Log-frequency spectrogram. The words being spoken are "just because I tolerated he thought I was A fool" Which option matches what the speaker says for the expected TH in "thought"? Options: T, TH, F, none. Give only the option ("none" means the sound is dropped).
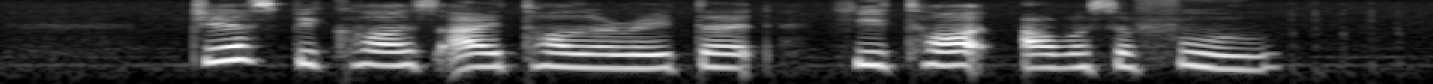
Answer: T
